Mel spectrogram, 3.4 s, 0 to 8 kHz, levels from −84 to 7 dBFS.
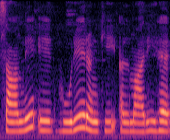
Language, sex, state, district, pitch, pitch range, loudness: Hindi, female, Chhattisgarh, Raipur, 200 Hz, 195-210 Hz, -16 LUFS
